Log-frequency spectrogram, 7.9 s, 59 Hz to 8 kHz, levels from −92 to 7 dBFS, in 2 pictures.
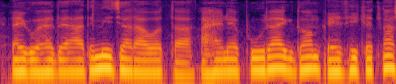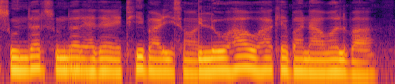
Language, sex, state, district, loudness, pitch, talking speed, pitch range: Bhojpuri, male, Bihar, Gopalganj, -14 LUFS, 130 Hz, 180 wpm, 125-135 Hz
